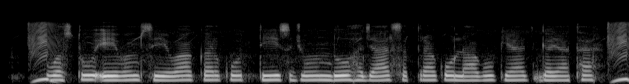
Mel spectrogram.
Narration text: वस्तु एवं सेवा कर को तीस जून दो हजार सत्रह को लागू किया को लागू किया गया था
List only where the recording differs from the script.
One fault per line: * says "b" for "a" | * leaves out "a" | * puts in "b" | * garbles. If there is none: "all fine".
* leaves out "को लागू किया"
